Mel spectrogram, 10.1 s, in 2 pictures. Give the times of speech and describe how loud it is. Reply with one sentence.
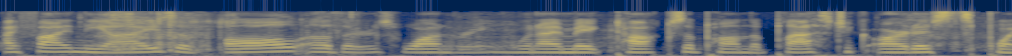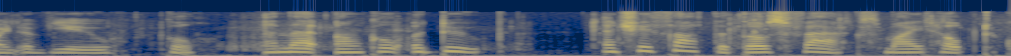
The speech can be heard from 0.0 to 10.0 s, at a steady volume.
